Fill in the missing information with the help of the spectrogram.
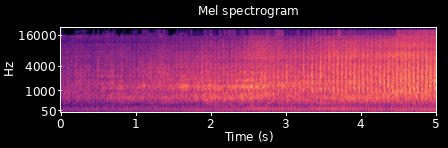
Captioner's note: helicopter whirs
